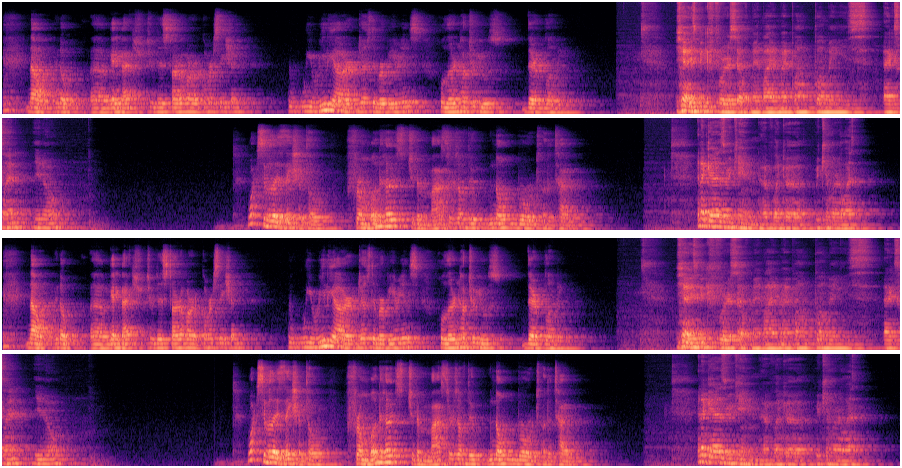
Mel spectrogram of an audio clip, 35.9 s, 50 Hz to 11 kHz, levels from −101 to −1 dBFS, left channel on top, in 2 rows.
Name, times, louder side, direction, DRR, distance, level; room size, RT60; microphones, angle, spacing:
voice 1, 0.0-4.8 5.7-8.3 8.8-9.9 10.4-11.2 22.6-24.4 24.9-29.4, right 2 dB, 25° right, 4 dB, 0.3 m, -24 dB
voice 2, 12.7-13.2 13.5-17.3 17.6-18.2 18.6-19.1 31.3-35.0, left 2 dB, 80° left, 1 dB, 0.8 m, -24 dB
5.0 x 3.2 x 3.1 m, 1.3 s
head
